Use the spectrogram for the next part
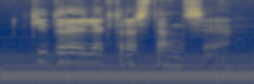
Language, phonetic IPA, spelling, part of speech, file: Russian, [ˌɡʲidrəɪˌlʲektrɐˈstant͡sɨjə], гидроэлектростанция, noun, Ru-гидроэлектростанция.ogg
- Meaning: water power plant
